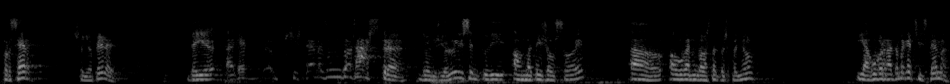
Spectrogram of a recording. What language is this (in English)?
Catalan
